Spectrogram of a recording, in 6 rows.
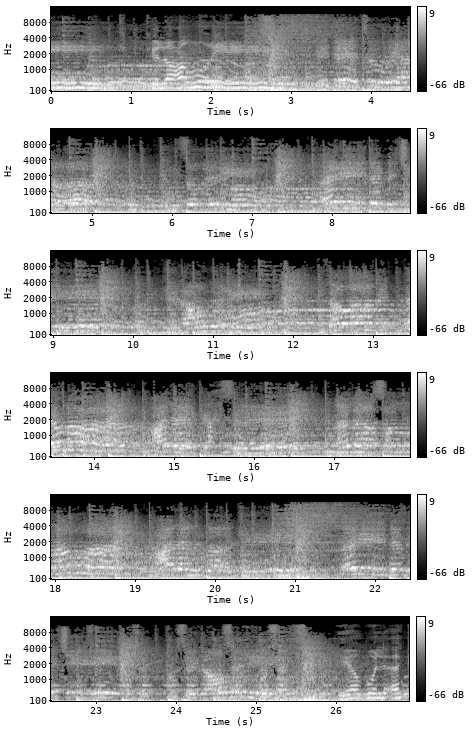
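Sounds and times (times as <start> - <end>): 
Arabic nawha chant: 0.2 - 26.8.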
